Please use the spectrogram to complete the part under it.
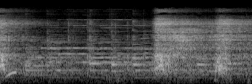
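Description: Quick whooshing Fruit Ninja slashes cut through a hissy background in the game Monsters Dash, with two sharper swipes near the end.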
